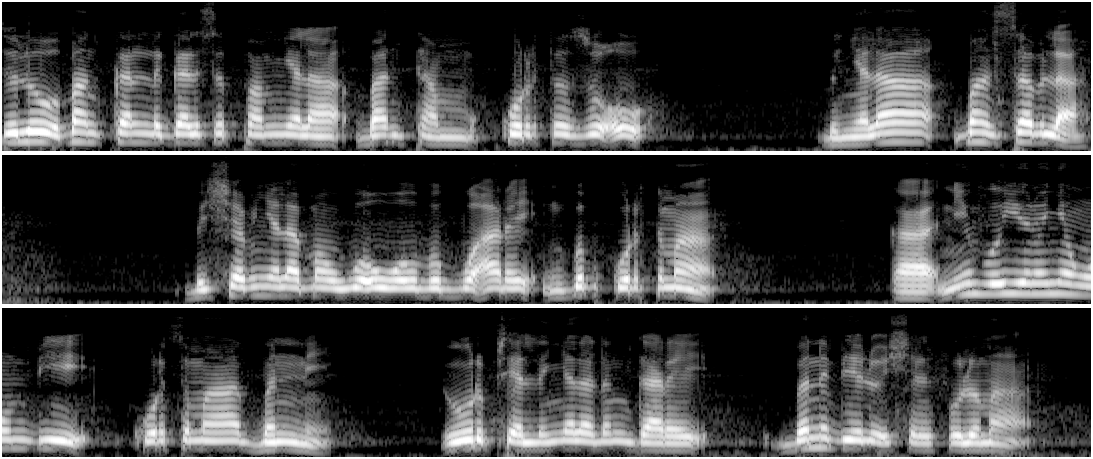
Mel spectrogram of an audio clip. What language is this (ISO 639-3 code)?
dag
